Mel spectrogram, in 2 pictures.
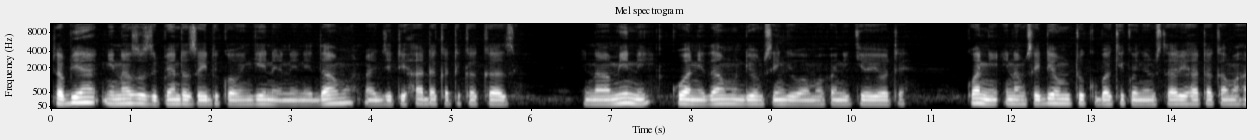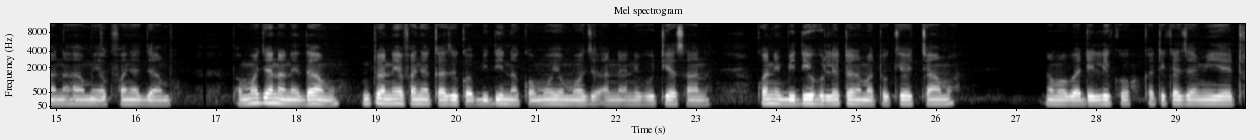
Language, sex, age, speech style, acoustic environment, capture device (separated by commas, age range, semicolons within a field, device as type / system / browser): Swahili, male, 18-24, relaxed, silence, mobile / Linux / Chrome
